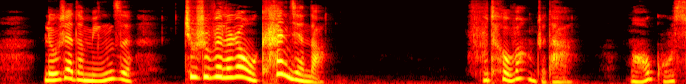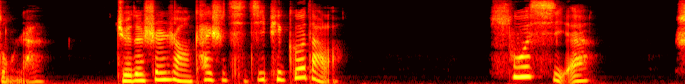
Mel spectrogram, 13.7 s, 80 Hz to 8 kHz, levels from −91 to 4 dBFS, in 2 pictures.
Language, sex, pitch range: Chinese, female, 170-245 Hz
